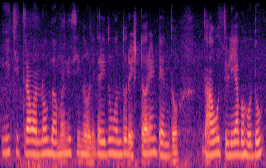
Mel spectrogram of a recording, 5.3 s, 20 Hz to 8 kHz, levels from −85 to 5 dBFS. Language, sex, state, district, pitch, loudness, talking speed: Kannada, female, Karnataka, Bangalore, 185 Hz, -18 LUFS, 110 wpm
